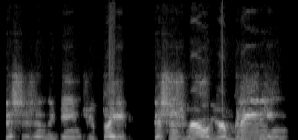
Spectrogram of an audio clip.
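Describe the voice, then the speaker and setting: An actor playing a worried, pleading grandson. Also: male voice, extremely high pitch, sing-song, normal speed, bright, forceful tone, husky, no echo, muffled recording, heavily acted. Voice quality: urgent, pleading. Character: worried young adult grandson, anxious and protective. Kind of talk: live-streamed stage play.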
